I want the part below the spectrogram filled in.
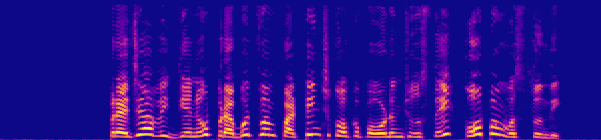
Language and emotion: Telugu, angry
